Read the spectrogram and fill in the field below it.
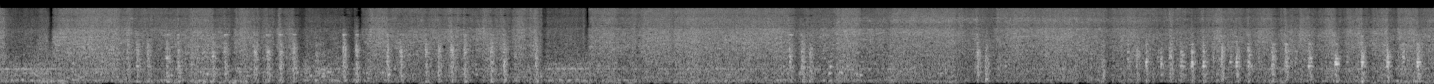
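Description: An electric welding arc crackles and sizzles steadily up close.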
